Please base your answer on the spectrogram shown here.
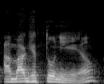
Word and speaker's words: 아마겟돈: 그래서 사실은 이 히브리어 하르메기도를 헬라어식 발음이 아마겟돈이에요.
